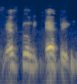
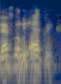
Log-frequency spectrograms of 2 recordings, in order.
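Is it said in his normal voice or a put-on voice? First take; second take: put-on; normal. First: It is said in a put-on voice. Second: It is said in his normal voice.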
